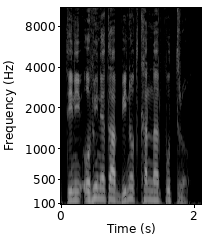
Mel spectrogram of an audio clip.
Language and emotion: Bengali, neutral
